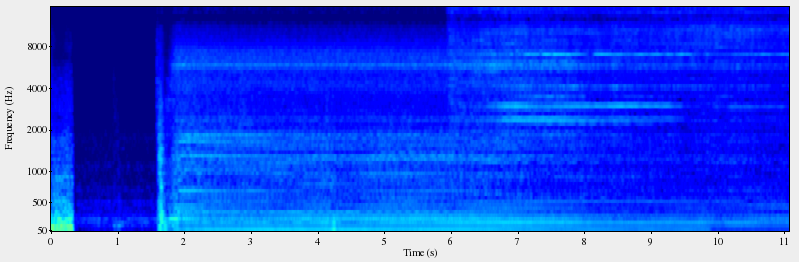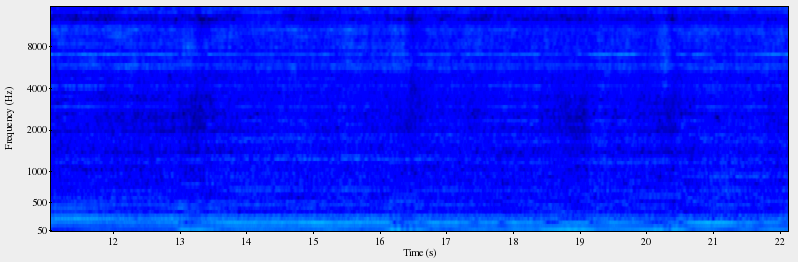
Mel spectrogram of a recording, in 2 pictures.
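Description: Table saw motor running steadily as a long ash board is ripped along the fence; it starts suddenly about two seconds in, after a short silence.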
